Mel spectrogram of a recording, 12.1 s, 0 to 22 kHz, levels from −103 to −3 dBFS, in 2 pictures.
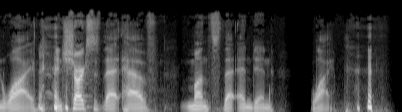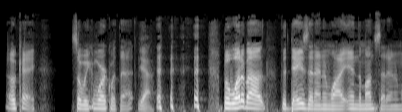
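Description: Speech heard through a dull, gurgling haze throughout, most likely MP2 compression: upper sub-bands drop out and flicker while the remaining ones sound coarse and granular, which fits a rate around 80 kbps. Unlike a transmission fault, this smearing is steady rather than bursty. At 4.05 s, right after "have months that end", there is a brief burst of DAB burbling. Bit errors slipped past error correction and put short blips of noise into single sub-bands. It is a sudden isolated event, not the constant dullness of the codec.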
